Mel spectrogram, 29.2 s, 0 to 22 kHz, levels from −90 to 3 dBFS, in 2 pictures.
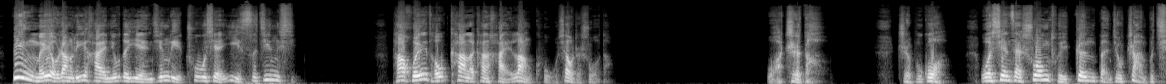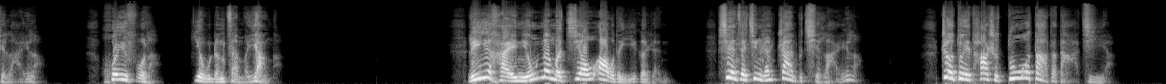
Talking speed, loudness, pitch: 180 characters per minute, -12 LUFS, 145 Hz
